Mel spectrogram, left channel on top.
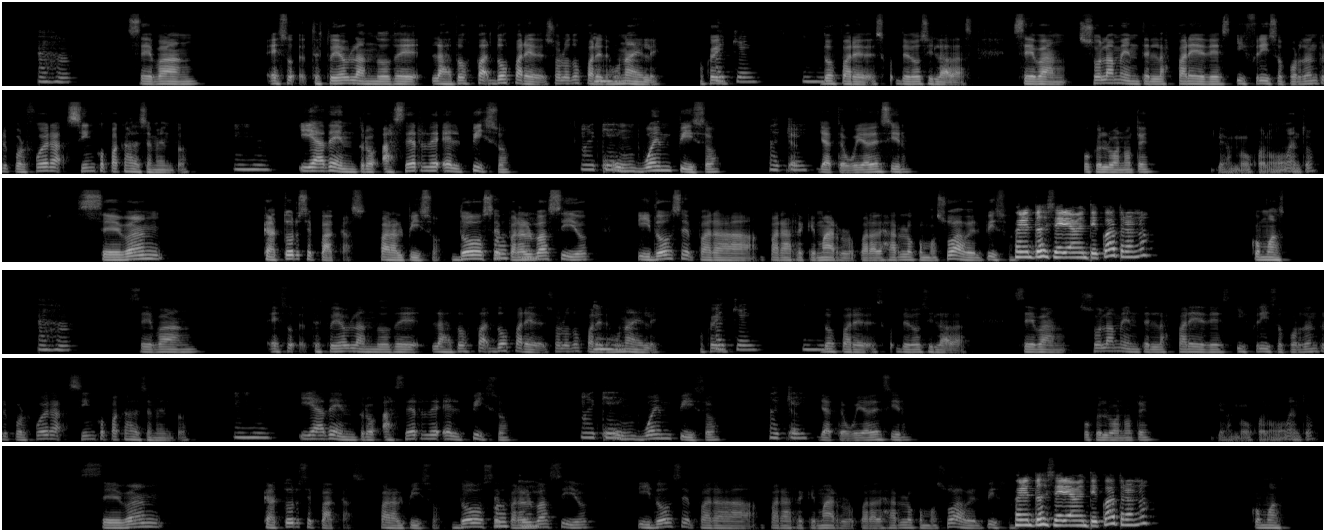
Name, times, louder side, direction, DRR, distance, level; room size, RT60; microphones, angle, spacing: voice 1, 0.4-0.7 5.9-6.3 7.1-7.5 8.0-8.3 15.5-15.9 19.0-19.4 20.9-21.3 31.4-31.8 36.6-37.9, left 2 dB, 10° left, 0.5 m, -29 dB
voice 2, 1.3-2.0 2.6-6.6 7.1-7.3 8.2-9.7 10.1-15.1 16.2-18.3 19.3-20.4 21.1-22.3 24.0-24.7 25.4-26.4 27.2-28.0 29.1-32.3 32.8-36.5 38.9-39.3, left 6 dB, 90° left, 0.4 m, -34 dB
15.5 x 5.3 x 3.1 m
head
